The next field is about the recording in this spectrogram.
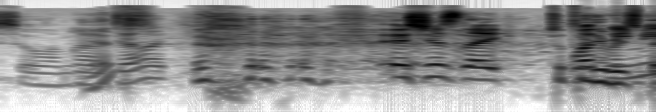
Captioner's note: laughs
